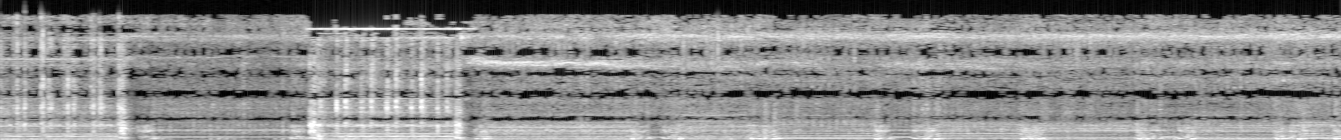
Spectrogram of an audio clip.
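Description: Stepper motors of a homemade CNC router whining as they drive the gantry along roller-chain racks, the tone jumping to a new steady pitch with each move, with short clicks where the moves change.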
